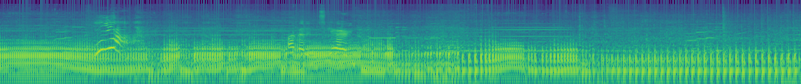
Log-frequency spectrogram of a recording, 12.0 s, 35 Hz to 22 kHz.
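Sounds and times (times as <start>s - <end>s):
dirt bike engine idling: 0.0s - 12.0s.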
